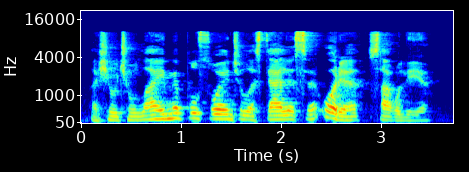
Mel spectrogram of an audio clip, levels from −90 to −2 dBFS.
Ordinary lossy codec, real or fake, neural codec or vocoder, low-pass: MP3, 64 kbps; real; none; 9.9 kHz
